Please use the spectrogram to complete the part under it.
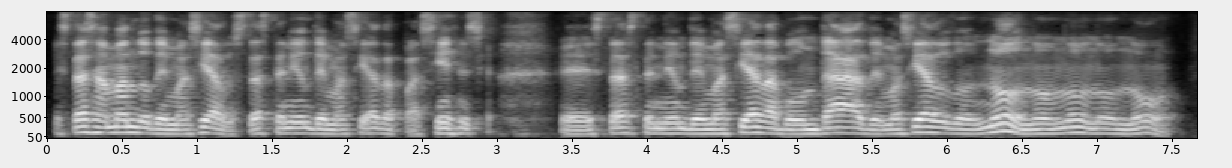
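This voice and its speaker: Steady in tone and moderate in pace, a man with an ordinary-pitched voice teaches from the Bible in a conversational way. He reads verses aloud, earnestly unpacks them, enumerates virtues, and makes homely, comic comparisons for the brothers listening.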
